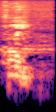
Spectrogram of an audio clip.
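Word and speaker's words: Khoe: The green color, the Kor, or pronounced Kway, are the pastoralists.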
